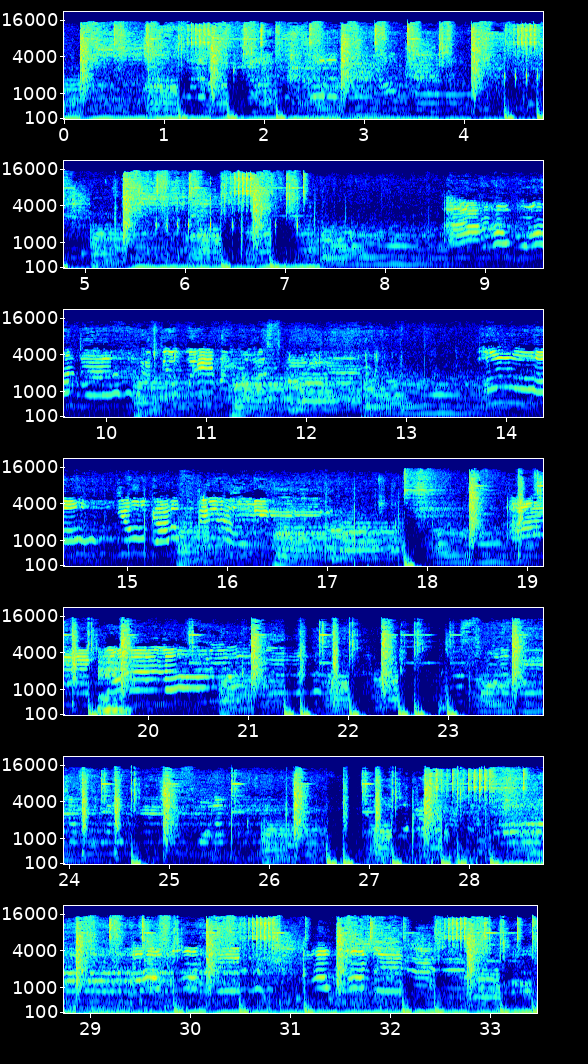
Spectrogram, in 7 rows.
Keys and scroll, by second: 0.8 space, 1.9 ], 3.7 ctrl+z, 6.7 ctrl+z, 10.7-13.4 typing, 15.7 x, 16.4 ctrl+z, 22.0 b, 25.3-26.6 typing, 28.1 ctrl+z, 31.8 ctrl+z.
